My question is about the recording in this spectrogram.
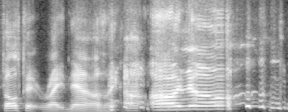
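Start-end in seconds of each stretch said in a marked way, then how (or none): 1.5-3.6 dismayed oh no. Retold or imitated. Reacting to feeling tooth.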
